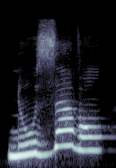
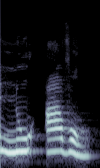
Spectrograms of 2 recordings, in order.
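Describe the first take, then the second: First: The s is sounded and joins into avons. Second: The s is silent; the words stay separate. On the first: The speaker calls it right. "We say nous avons because S we have to connect with A" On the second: The speaker calls it wrong. "We don't say nous avons"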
